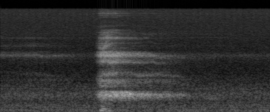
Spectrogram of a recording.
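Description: A man's heavy sigh, a single long exhale starting about a second and a half in and fading away over about a second.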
